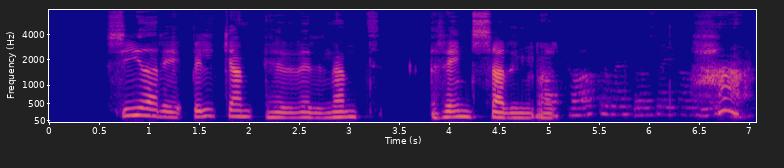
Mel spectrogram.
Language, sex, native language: Icelandic, other, Icelandic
